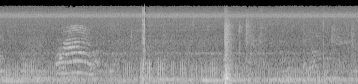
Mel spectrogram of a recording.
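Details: Foster kittens: one kitten searches a male kitten's belly for a nipple while a cat being held close purrs loudly; a short wavering meow with rising-falling harmonics sounds early, then two sharp knocks and a steady low purring hum.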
